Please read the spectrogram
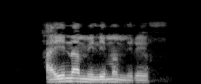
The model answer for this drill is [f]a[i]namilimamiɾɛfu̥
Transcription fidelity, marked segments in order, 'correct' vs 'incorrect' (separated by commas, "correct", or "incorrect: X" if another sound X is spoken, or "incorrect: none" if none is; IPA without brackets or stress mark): incorrect: h, correct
